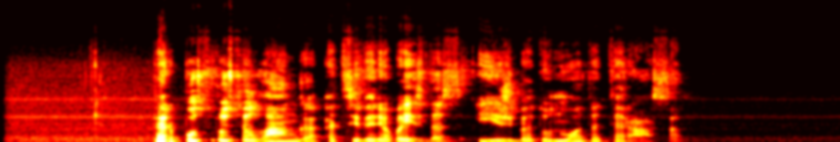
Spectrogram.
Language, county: Lithuanian, Klaipėda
